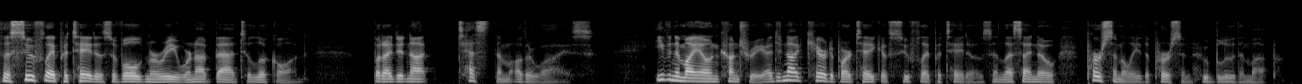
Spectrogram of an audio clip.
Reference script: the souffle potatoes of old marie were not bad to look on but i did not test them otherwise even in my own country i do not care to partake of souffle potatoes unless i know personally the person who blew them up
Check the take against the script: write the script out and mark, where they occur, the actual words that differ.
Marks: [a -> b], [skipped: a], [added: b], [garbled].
the souffle potatoes of old marie were not bad to look on but i did not test them otherwise even in my own country i do not care to partake of souffle potatoes unless i know personally the person who blew them up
